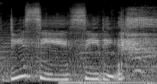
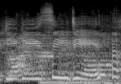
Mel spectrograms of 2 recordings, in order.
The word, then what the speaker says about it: DCCD: Say it right in the video. Okay, DCCD. I can't ever say. I always want to say DDCD.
